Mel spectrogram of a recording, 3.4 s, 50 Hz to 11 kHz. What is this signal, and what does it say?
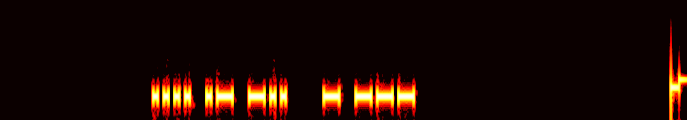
Morse code, heard as a keyed tone, about 42 wpm, 700 Hz. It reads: HAD TO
